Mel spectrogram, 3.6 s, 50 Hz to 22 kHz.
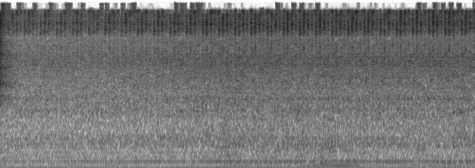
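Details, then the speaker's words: Kia Rio G4LC engine after rebuild following oil pump failure, running after the exhaust manifold was tightened: steady, even low idle hum with no knocks, ticks or misses, no warning lights; normal healthy idle. "so yeah we're good to go just listen to that just listen to that quiet nice"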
